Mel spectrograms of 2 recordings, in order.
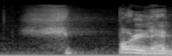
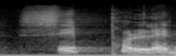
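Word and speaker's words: שיבולת: 쉽볼렛 이렇게 발음해봐라. 이 히브리어 중에 쉬하고 쉰이라고 하는 단어가 모양이 똑같습니다. 생긴 건 똑같은데 점이 다르게 찍혀 있어요. 그런데 쉽볼렛이라고 이렇게 발음을 하라 하니까 그 발음을 못하는 거예요. 에브라임 사람들은 시폴렛 이렇게 하는 거예요.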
